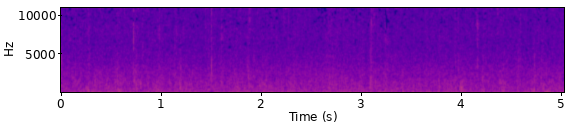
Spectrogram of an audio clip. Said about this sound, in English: Or maybe this rain will go on for days and days, as it did in 2019, and fill this cabin with water and take it down the river to Lac Simon.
